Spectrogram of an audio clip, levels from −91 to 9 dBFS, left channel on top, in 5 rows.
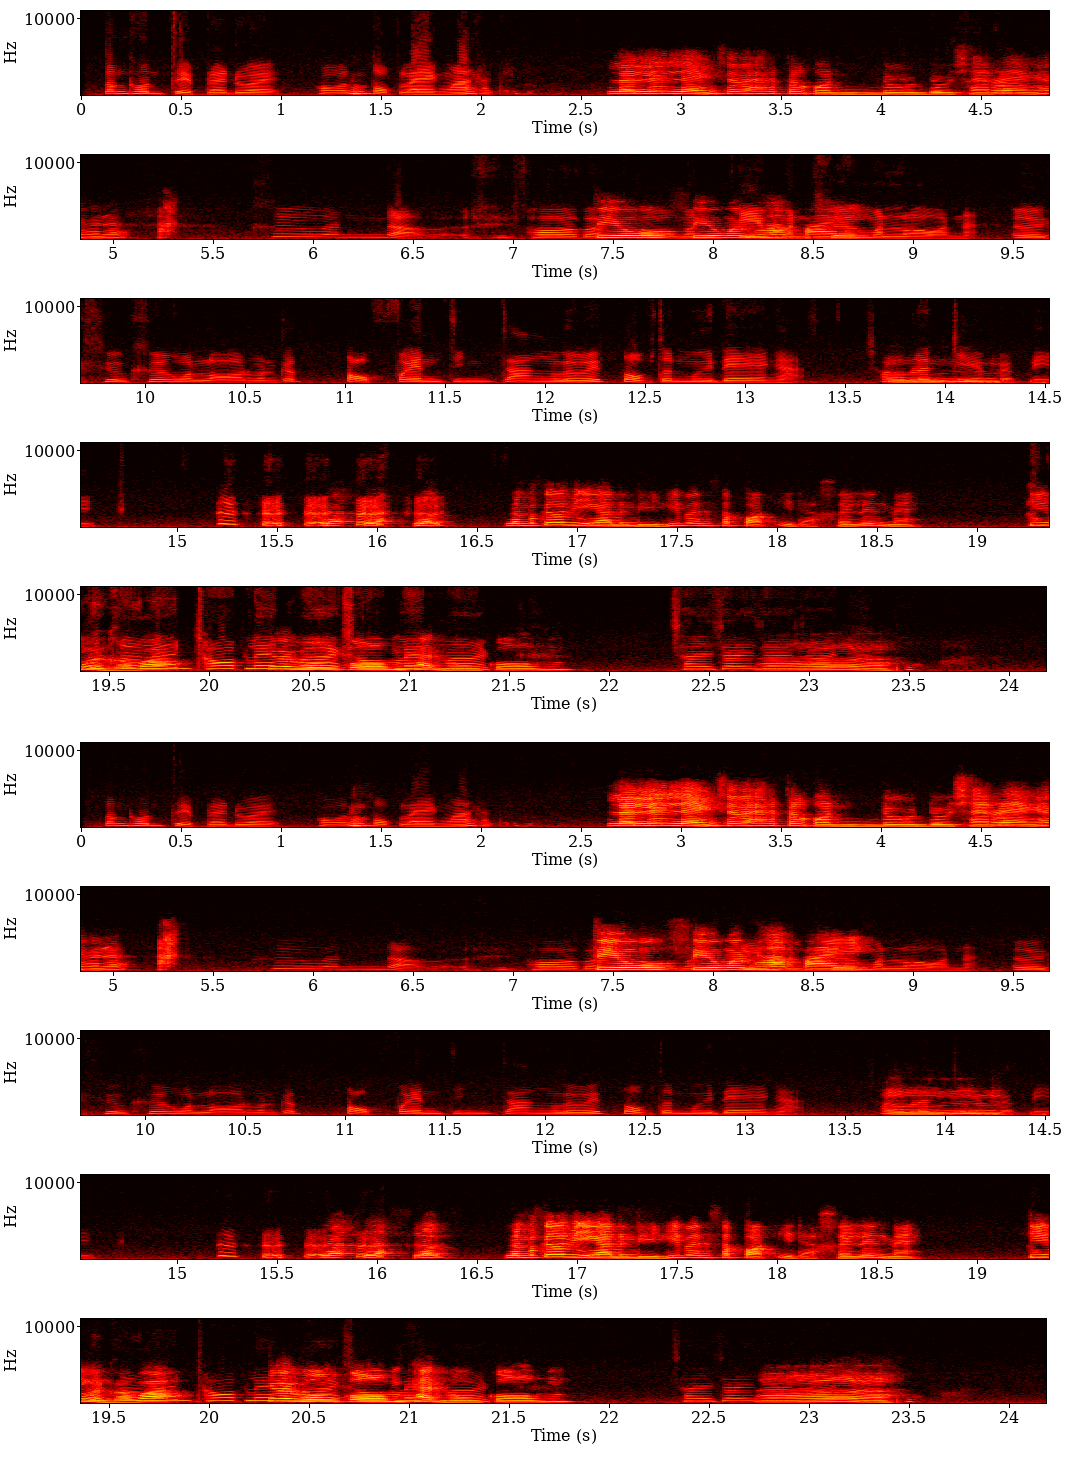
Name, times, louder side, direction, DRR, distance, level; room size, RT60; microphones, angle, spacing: voice 1, 0.0-2.3 4.5-4.8 5.8-13.3 13.7-14.6 15.2-16.3 19.2-21.4 22.3-23.2 23.5-23.6, left 3 dB, 90° left, 1.7 m, -38 dB
voice 2, 2.6-5.3 7.4-8.7 13.7-14.3 15.7-16.3 16.6-18.7 19.3-19.8 20.3-21.8 22.7-23.5, right 3 dB, 50° right, 1.0 m, -29 dB
head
